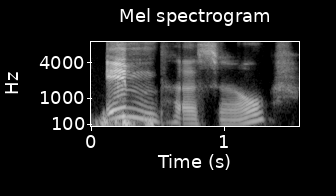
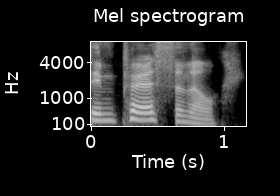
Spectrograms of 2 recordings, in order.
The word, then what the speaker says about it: impersonal: Yes, because it's not impersonal or impersonal, it's impersonal.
